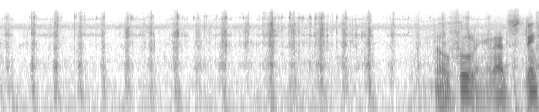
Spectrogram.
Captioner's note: rattling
